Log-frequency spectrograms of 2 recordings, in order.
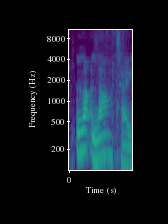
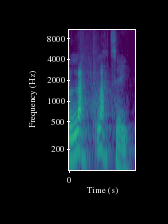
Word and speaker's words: latte: Latte, says Jimmy, or latte. How do you say it? Latte. You said latte to begin with, though, didn't you? You said latte. You rhymed it with like natty and batty.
